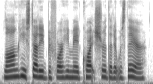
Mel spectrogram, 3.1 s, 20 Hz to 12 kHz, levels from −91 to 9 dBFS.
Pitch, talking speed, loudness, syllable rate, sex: 210 Hz, 235 wpm, -19 LUFS, 6.0 syllables/s, female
